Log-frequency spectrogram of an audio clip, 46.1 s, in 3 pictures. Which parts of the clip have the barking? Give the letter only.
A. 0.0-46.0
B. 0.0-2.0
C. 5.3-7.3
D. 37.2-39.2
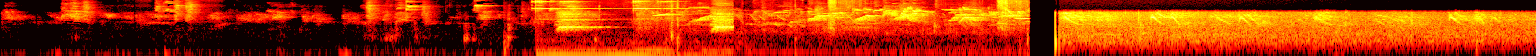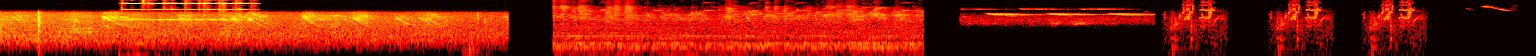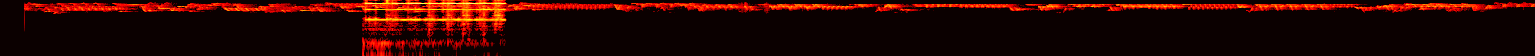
C.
